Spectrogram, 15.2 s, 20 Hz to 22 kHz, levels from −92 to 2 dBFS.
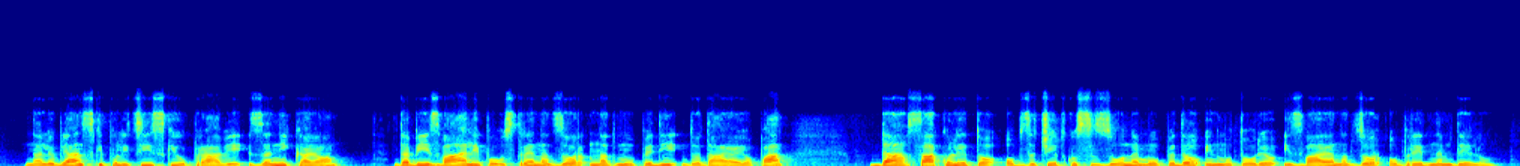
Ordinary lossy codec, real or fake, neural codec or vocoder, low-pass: Opus, 16 kbps; real; none; 7.2 kHz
